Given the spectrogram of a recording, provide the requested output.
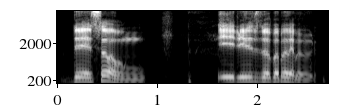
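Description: Rosie, a man doing a slow robot maid. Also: a little high, clean tone, dry recording, clean studio sound. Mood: deadpan robotic. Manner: slow, halting robot delivery with muffled enunciation. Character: stiff female robot maid, boastful. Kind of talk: improvised comedy bit.

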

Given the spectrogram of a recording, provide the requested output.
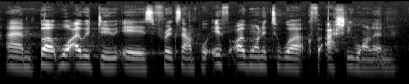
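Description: Lower-voiced British woman giving direct advice. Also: steady tone, fairly quick. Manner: direct, explanatory, poses questions and answers them. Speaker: panel guest, dance industry mentor. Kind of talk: casual advice at a live Q&A. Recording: reverberant hall.

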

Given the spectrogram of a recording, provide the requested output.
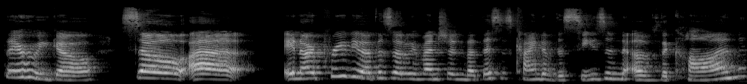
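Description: A woman's voice: a little high, unhurried, bright, forceful tone. Chatty woman podcast host, roomy sound. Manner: chatty, laughs often, explains facts. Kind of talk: casual chat. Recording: roomy echo.

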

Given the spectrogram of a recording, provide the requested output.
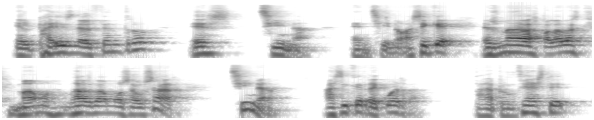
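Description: Guy teaching mandarin sounds, slightly high voice, says the syllables out loud and drawn out. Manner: demonstrates sounds loudly, stretches syllables. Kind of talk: explaining pronunciation to learners.

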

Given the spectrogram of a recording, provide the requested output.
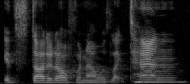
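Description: This woman, in her thirties, is a native speaker of both Russian and Ukrainian and appears as a guest, an author and business leader. Her fairly low voice carries slow, emphatic stresses as she answers interview questions in an earnest, encouraging way.

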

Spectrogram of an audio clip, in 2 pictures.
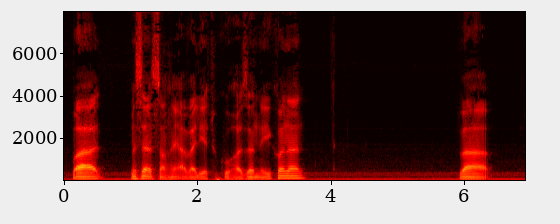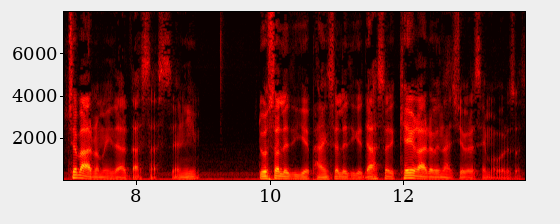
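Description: A man's voice: low voice, creaky, long pauses. A man hosting his own program, delivering a political commentary monologue and addressing viewers directly with pointed rhetorical questions.

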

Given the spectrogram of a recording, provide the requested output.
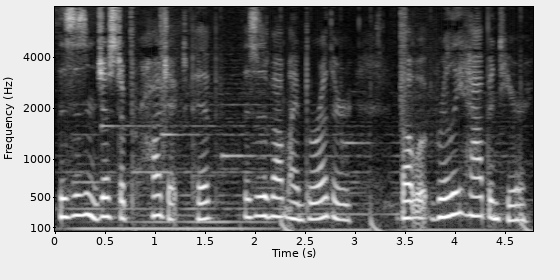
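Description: A woman's voice: a little high, fairly even intonation, normal speed, mellow, faint music behind, natural voice. A woman reading a pleading, hurt young man. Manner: pleading, voice rising. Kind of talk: audiobook narration.

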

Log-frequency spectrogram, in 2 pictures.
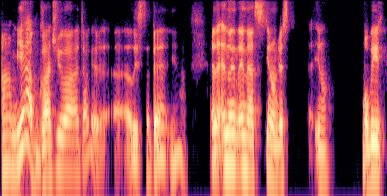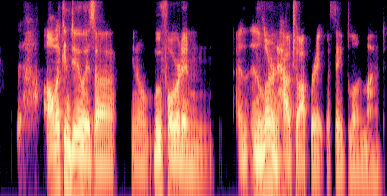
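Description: A man's voice: medium pitch, big pitch swings, moderate pace. A man co-hosting a podcast in a joking, teasing casual chat. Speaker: podcast co-host.

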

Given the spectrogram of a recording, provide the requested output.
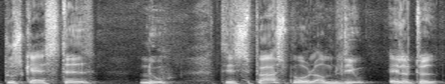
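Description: A man's voice: medium pitch, voice pushed up, close to an everyday voice. A man voicing a brave young girl who insists and urges in a raised voice. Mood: urgent. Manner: urgent, insistent.

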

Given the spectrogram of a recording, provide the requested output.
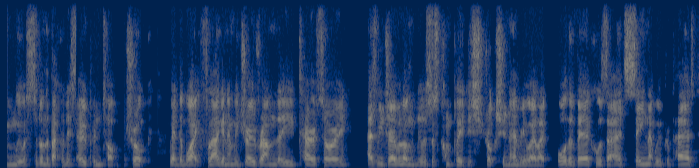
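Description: A man, a former soldier, recounting events as an interview guest in a loose, conversational way with many fillers. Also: medium pitch. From Britain. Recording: dull lo-fi audio.

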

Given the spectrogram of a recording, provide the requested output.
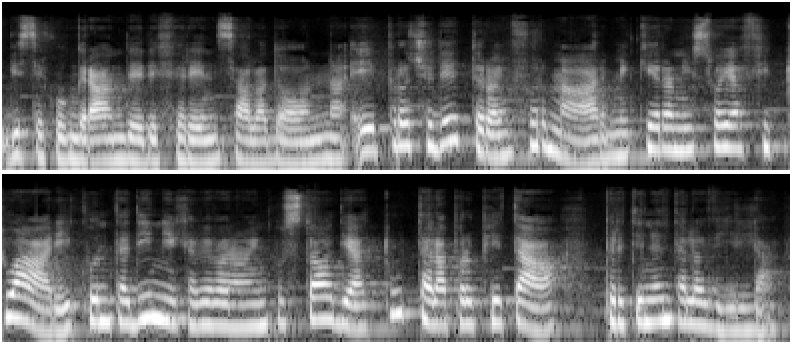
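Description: A woman reads a classic tale aloud in a measured, expressive storytelling voice. Her pitch is mid-range. Soft music plays faintly underneath. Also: husky. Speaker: reader. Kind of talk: literary audiobook reading.

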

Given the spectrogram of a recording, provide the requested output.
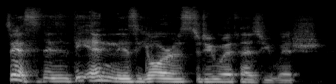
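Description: A woman acting as game master of a tabletop game, narrating in a relaxed way, often laughing and restarting her sentences. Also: very deep voice, a little slow.

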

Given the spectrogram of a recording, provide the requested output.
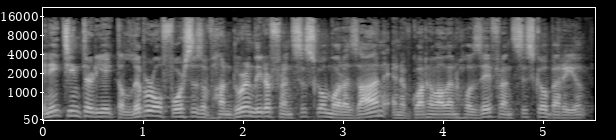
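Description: A man co-hosting a podcast, reading a wiki article aloud with steady delivery and joking asides, in a crowded hotel room. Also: medium pitch, quick pace. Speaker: podcast co-host. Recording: echoey room.

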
